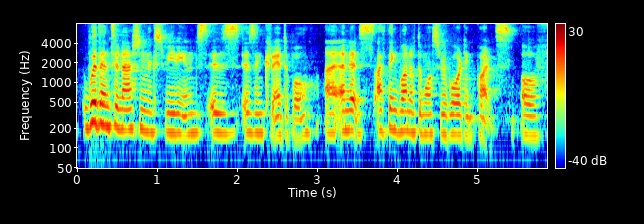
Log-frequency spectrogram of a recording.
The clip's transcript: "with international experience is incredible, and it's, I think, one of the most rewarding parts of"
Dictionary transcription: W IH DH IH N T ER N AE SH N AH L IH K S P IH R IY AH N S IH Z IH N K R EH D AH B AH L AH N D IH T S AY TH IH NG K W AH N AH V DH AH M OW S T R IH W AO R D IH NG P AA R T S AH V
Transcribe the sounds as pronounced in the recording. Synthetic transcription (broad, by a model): W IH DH IH N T ER N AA SH N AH L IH K S P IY R IY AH N S IH Z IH N K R EH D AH B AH L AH N IH T S AY TH IH NG K W AH N AH V DH AH M OW S T R IH W AO R D IH NG P AA R T S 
